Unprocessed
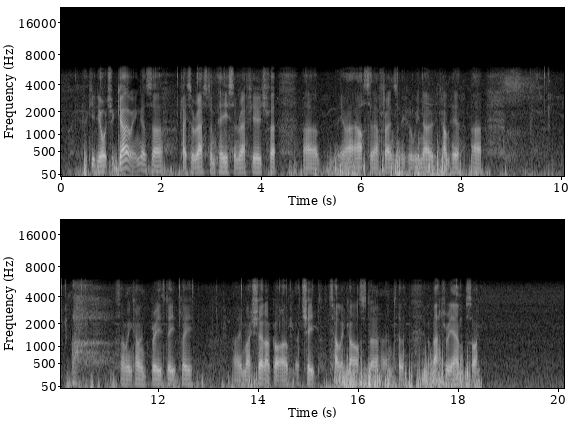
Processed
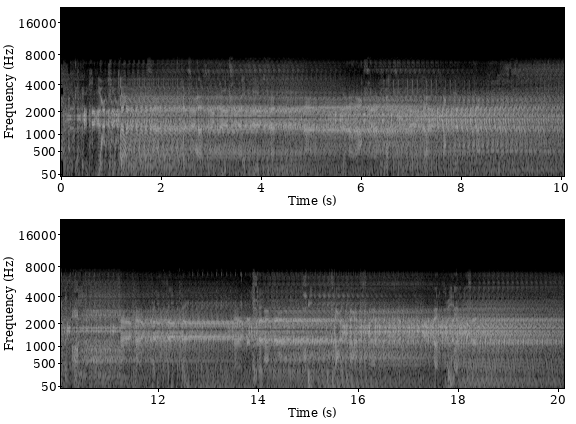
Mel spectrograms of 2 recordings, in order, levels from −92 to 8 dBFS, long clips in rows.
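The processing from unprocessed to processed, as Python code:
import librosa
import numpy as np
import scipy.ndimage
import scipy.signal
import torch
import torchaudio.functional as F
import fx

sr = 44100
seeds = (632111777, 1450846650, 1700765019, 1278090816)

p1 = fx.spec_dropout(x, sr, seeds[0], share_pct=28)
p2 = scipy.signal.sosfilt(scipy.signal.butter(2, 65.0, 'highpass', fs=sr, output='sos'), p1)
p3 = fx.over_compress(p2, sr, threshold_db=-29.0, ratio=-1.0)
p4 = p2 + (p3 * 10.0 ** (-2.5 / 20.0))
p5 = p4 * np.sin(2.0 * np.pi * 1700.0 * np.arange(len(p4)) / sr)
p6 = fx.air_absorb(p5, sr, metres=200.0)
p7 = p6 + fx.echo_swell(p6, sr, ms=95, loudest=5, wet_db=-8.0, dry=0)
p8 = fx.band_squash(p7, sr, depth_pct=70)
y = p8 * 10.0 ** (-4.0 / 20.0)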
